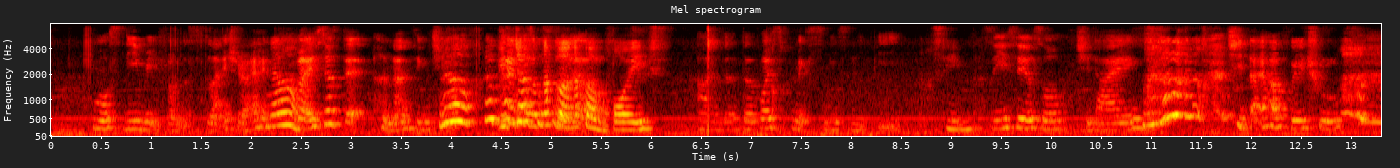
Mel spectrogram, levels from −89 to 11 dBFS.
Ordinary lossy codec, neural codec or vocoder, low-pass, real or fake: AAC, 48 kbps; none; 7.2 kHz; real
